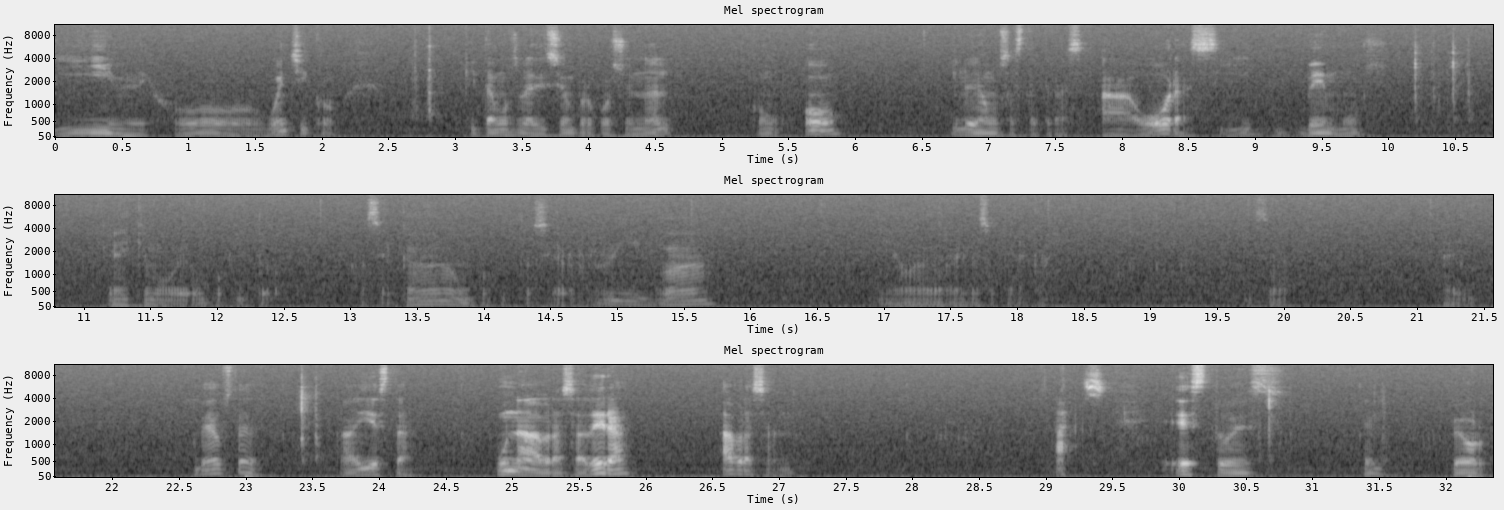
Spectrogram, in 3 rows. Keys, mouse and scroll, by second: 2.8 o, 3.8-6.8 drag, 6.8-7.2 scroll down 2, 7.2-10.1 middle drag, 10.3 a, 12.0-13.1 drag, 13.7-15.8 drag, 16.6-18.6 drag, 18.7 scroll down 1, 19.0 middle click, 19.8-21.4 drag, 21.4-23.6 middle drag, 23.6 Tab, 24.0-24.8 scroll down 1, 24.8-28.2 drag, 29.7-30.4 scroll down 1, 30.4-30.8 scroll up 1, 31.0 shift+middle click, 31.9-32.3 shift+scroll down 3.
